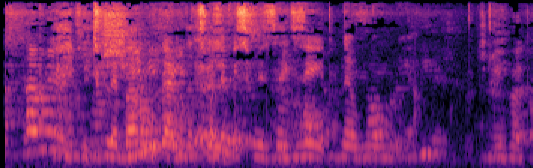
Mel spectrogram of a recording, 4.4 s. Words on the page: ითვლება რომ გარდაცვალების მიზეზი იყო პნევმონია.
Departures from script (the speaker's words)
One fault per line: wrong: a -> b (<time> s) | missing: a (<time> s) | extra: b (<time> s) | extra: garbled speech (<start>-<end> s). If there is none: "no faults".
missing: იყო (2.6 s)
